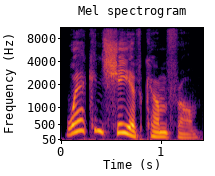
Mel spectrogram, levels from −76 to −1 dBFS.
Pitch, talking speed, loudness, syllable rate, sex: 180 Hz, 250 wpm, -18 LUFS, 5.3 syllables/s, male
